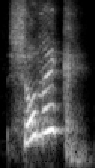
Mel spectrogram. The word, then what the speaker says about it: Schulnick: I'm your host, Anna Del Rio, and this week we're joined by Courtney Schnik. Did I pronounce that correctly?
